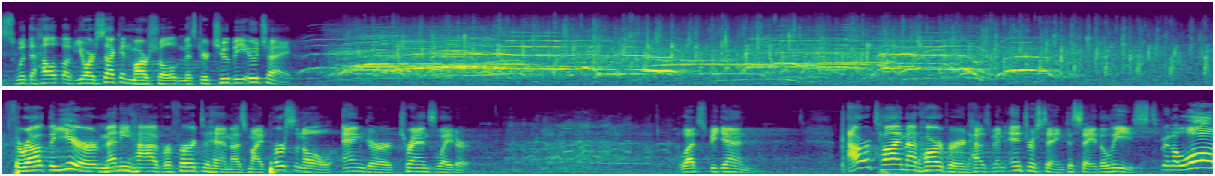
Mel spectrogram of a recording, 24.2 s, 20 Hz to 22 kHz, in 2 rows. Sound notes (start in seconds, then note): 4.6 everyone cheering and applauding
